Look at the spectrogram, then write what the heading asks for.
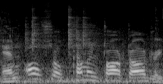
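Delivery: talking with mouth full. Still chewing a Brussels sprout mid-segment, talking while chewing. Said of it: "I'm still chewing this Brussels sprout".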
